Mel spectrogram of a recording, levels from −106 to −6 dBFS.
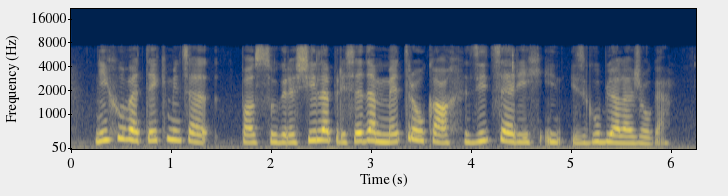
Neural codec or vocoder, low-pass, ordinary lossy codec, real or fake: none; 7.2 kHz; none; real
